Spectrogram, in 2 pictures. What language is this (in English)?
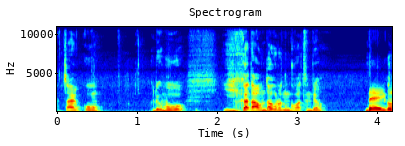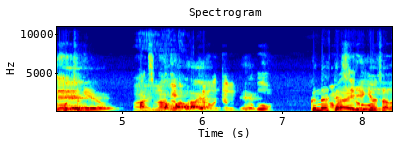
Korean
